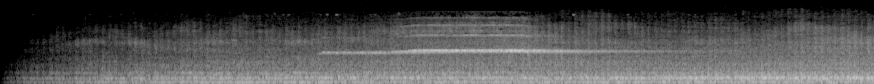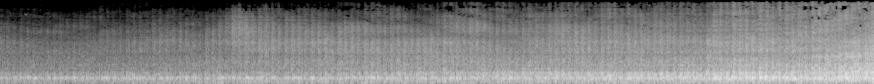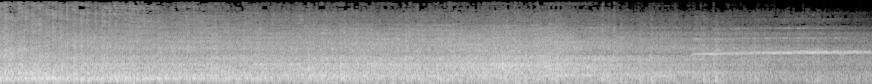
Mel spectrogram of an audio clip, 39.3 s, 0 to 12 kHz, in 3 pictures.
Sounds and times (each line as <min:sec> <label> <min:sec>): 0:00.3 steam locomotive passing 0:39.3
0:04.7 whistle 0:10.2
0:36.6 whistle 0:39.3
